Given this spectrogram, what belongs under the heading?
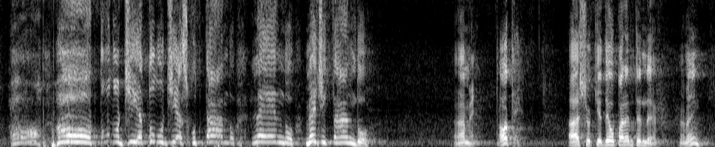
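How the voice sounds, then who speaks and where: Over noticeable background noise, a man speaks at an extremely high pitch with lively intonation. His pace is very slow, with long, frequent pauses. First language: not Portuguese (speaking Portuguese). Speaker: preacher. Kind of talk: sermon. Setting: church service streamed online. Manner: halting, self-correcting.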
